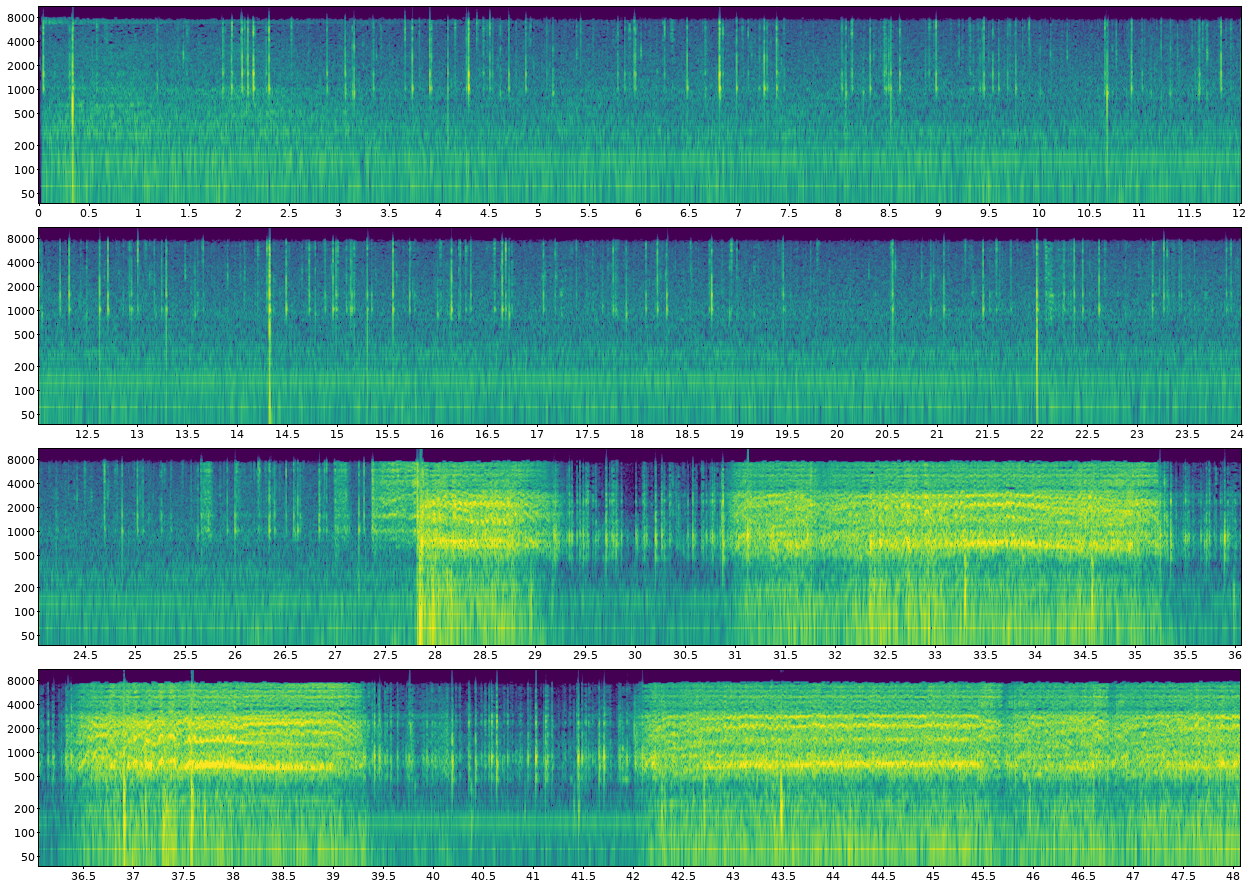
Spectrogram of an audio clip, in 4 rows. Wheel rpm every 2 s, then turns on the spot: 0, 0, 0, 0, 0, 0, 0, 0, 0, 0, 0, 0, 0, 30, 100, 40, 140, 110, 80, 110, 0, 120, 140, 120.
none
